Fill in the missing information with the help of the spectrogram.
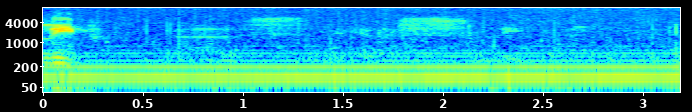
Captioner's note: grumbling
